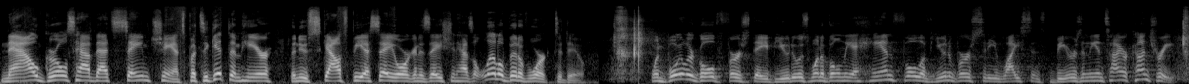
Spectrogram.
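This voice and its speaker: A man talks fast in an energetic tone, his pitch high with ordinary variation. Noticeable background noise runs underneath. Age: young. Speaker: TV news anchor and reporter. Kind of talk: live TV news report and anchor read.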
